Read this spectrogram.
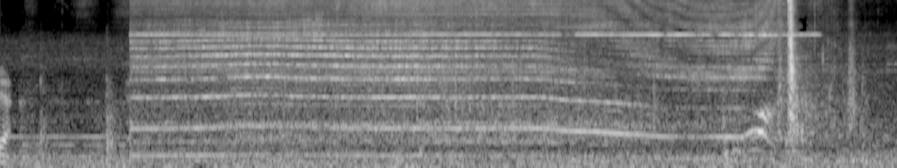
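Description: A small model motor whines steadily at a high pitch, then drops lower and cuts out.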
